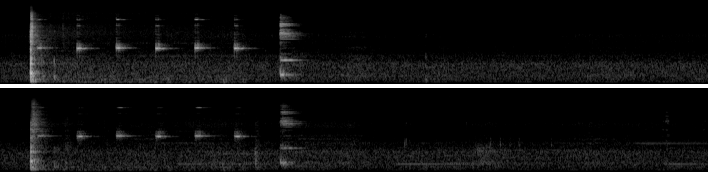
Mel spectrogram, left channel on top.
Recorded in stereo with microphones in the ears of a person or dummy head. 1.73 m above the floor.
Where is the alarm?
80° left, 0.6 m.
